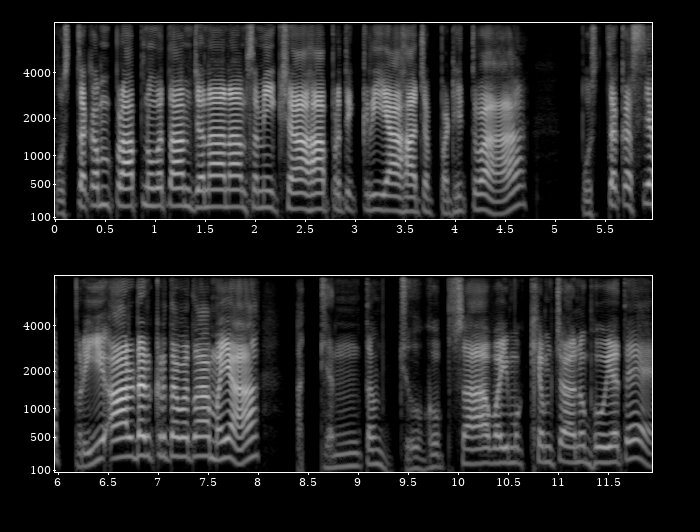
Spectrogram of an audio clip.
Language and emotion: Sanskrit, disgusted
